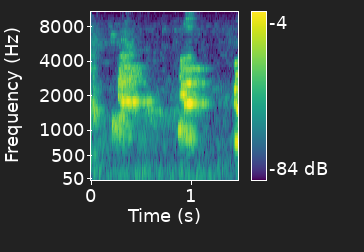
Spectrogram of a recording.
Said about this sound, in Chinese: 哎，怎么会有狗的声音？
